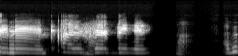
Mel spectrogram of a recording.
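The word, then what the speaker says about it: Binet: बोला था ना अल्फ्रेड बनेट बनेट अल्फ्रेड बनेट अभी प्रोनंसिएशन में आता है बिने बट लिखा जाता है बिनेट ठीक है प्रोनंसिएशन में आएगा बिने बट लिखा जाएगा बिनेट देखो अभी एक आया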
